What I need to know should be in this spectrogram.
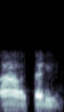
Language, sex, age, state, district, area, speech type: Tamil, male, 18-30, Tamil Nadu, Madurai, rural, conversation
